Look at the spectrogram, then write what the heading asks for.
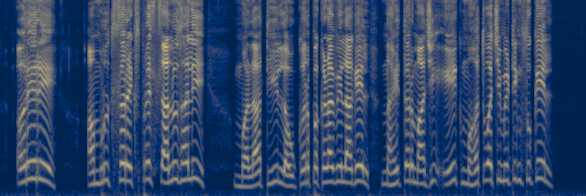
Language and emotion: Marathi, surprised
